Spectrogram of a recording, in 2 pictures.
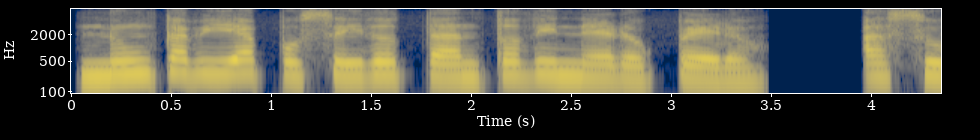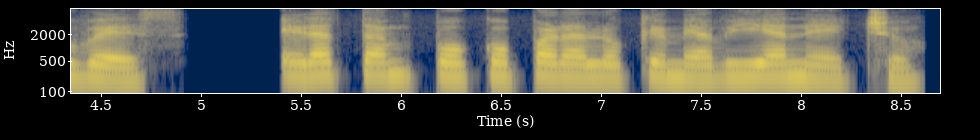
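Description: A woman reading a text aloud phrase by phrase, then repeating each phrase slowly and calling out the punctuation marks. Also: fairly high pitch, steady tone, smooth, dry recording, muffled recording.

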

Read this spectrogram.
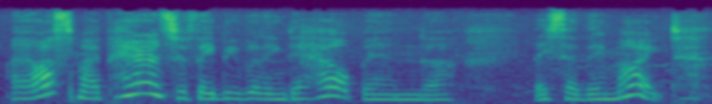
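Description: A husky, love-struck schoolgirl. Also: medium pitch, big pitch swings, fairly quick, a little mellow. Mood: nervous, earnest. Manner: flustered, affectedly formal. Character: love-struck, theatrical teenage English schoolgirl. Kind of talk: radio drama acting.

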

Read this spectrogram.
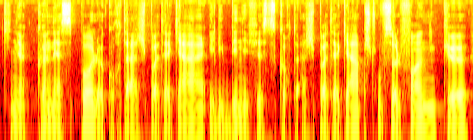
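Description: A Montreal man with a Québécois French accent talks as an interview guest in a very deep voice. He agrees easily and speaks haltingly, often repeating words. The recording is dry and close. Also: steady tone, a little mellow, no room sound. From Montreal, Canada. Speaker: mortgage executive guest. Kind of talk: casual interview chat.

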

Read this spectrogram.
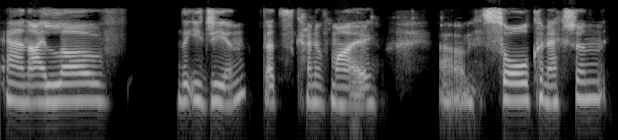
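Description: Slow, reflective woman from Turkey. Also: medium pitch, little pitch movement, creaky, no room sound. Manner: unhurried, reflective, with many pauses and fillers. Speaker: guest designer. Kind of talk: casual interview storytelling. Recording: dull lo-fi sound.

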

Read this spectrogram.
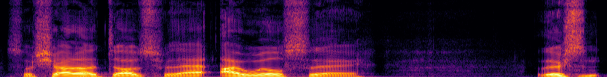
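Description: A man's voice: on the high side, normal speed, clean tone, no room sound. A young man co-hosting a sports radio show, bantering casually into a close studio mic.

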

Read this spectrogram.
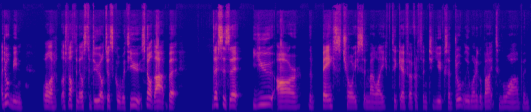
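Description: A woman's voice: low voice, fairly even intonation, fairly quick, a bit bright, no room sound, clean studio sound. A woman in a conversational Bible discussion, thinking aloud emphatically and posing rhetorical questions. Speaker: podcast panellist.

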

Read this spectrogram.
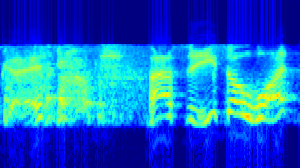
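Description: Tinny radio sound: man plays a grumbling, incredulous workaholic boss, creaky and a bit high-pitched. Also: big pitch swings, takes it slowly, full character voice. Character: skeptical, stubborn workaholic store boss and father. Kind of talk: old-time radio drama acting. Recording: tinny phone-like band, noisy radio sound.

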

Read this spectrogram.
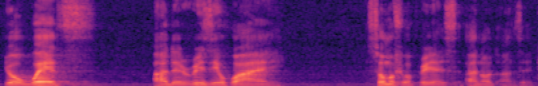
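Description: A man's voice: fairly low pitch, fairly bright tone. A man preaching a sermon in a church, speaking in short emphatic phrases and repeating lines for an interpreter. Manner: emphatic, repetitive, pauses for interpretation.

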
